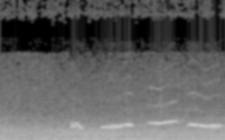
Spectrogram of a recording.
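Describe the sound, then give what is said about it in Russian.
A sparrow chirps in a short run of about four high, thin, whistle-like notes, each sliding slightly in pitch, over a steady low background hiss. “Классно чирикаешь.”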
